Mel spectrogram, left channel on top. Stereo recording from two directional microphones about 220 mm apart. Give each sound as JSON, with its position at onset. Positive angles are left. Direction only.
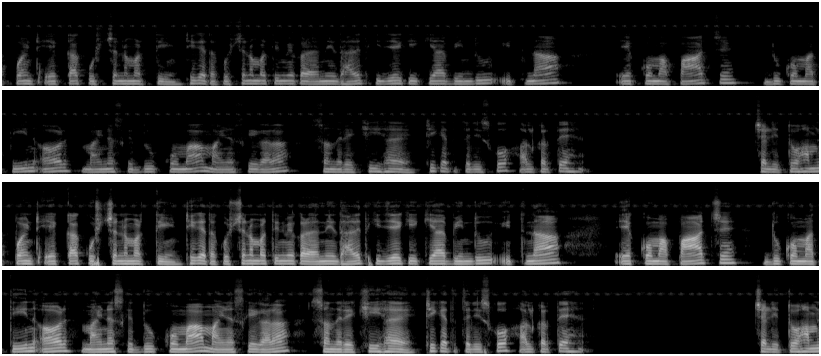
{"t": 0.1, "sound": "speech", "side_deg": -30}
{"t": 15.6, "sound": "speech", "side_deg": -20}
